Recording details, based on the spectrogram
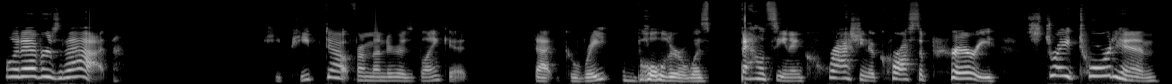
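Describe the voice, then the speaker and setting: A woman reading a children's picture book aloud expressively, pausing for casual comments and questions. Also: medium pitch, sing-song, fairly bright tone. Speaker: storybook reader.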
